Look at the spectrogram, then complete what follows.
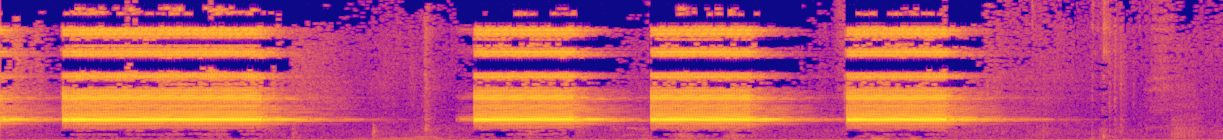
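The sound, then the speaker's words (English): A fire alarm blares in loud, piercing beeps: one long blast, then three shorter bursts in an uneven rhythm, with a low background hum between them. “Fire alarm.”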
